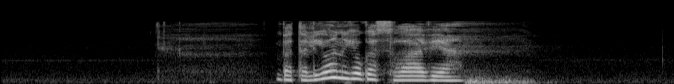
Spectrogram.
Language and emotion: Russian, sad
